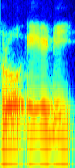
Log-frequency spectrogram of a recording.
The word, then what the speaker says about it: road: So it is pronounced as road. Road accident.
